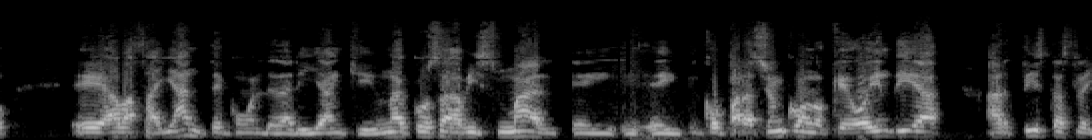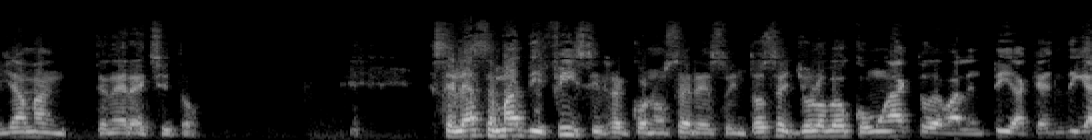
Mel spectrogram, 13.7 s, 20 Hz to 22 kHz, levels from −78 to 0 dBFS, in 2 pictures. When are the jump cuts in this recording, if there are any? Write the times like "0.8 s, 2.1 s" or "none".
none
